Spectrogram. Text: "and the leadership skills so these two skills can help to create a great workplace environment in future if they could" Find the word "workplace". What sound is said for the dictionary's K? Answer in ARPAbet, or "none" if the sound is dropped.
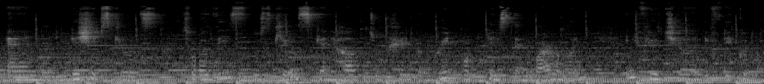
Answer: none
